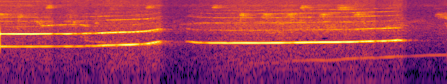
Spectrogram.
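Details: Two gibbons at San Diego Zoo call back and forth in long, pure, hooting notes that swell and rise slightly at their ends.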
